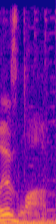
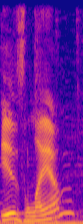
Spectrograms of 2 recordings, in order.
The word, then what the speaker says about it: Islam: I thought it was called Islam. Somebody correct me if I'm wrong. Is it, as far as I know, it's pronounced Islam. Correct. She called it is lamb.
